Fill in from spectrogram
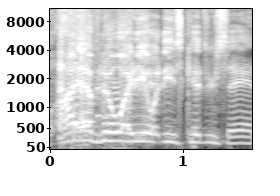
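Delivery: high-pitched, mock-flustered protest; retold panic. Storyteller surrounded by kids at gas station, mock panic. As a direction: protest it in rising comic panic. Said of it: "And I started to panic".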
